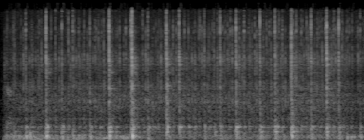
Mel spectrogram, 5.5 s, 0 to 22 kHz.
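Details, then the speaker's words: Ride1Up e-bike: sharp irregular ticks, about two a second, over a low rolling rumble from the chain and gears, caused by a derailleur not quite at the right tension. "one noise to listen for is actually in the chain and the gears if the derailleur is not quite at the right tension it'll make a noise that kind of sounds like this"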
